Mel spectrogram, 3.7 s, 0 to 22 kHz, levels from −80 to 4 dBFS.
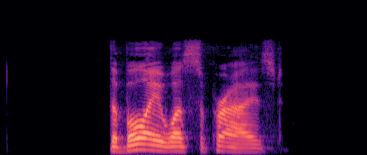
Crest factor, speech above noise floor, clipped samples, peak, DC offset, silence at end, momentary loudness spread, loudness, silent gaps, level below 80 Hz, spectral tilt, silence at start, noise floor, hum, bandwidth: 18 dB; 72 dB; under 0.1%; -2 dBFS; under 0.1%; 0.95 s; 12 LU; -17 LUFS; none; -64 dBFS; -5 dB/octave; 1.1 s; -88 dBFS; none; 7.8 kHz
